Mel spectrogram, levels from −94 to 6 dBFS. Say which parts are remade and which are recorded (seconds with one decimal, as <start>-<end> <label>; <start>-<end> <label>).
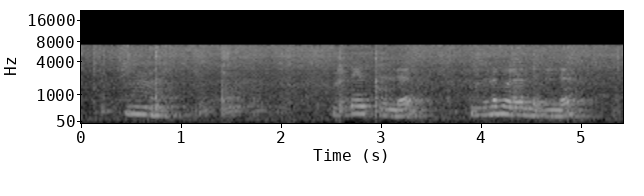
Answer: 0.0-0.9 recorded; 0.9-3.3 remade; 3.3-5.4 recorded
